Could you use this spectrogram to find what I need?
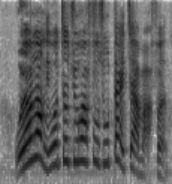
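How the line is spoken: Roaring. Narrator (Chinese): 荣恩吼道

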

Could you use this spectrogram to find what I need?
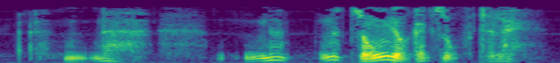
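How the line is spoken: Trembling, frightened mumble. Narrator (Chinese): 孙玉婷哆嗦着，浑身汗水淋漓，嘴里只会嘟囔着说

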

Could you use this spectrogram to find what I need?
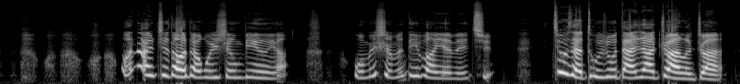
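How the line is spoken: Aggrieved, crying. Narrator (Chinese): 学会感到自己很委屈，哭着说

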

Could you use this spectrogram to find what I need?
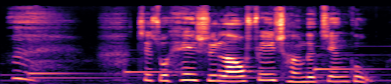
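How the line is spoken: Sighing. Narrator (Chinese): 古妹叹气说

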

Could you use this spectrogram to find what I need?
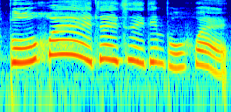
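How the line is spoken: Loud answer. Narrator (Chinese): 小安大声回答

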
